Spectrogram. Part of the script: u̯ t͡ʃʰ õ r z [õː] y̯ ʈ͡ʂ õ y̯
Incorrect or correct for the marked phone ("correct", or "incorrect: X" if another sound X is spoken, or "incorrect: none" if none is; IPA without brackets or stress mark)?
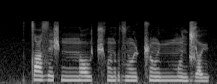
incorrect: õ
